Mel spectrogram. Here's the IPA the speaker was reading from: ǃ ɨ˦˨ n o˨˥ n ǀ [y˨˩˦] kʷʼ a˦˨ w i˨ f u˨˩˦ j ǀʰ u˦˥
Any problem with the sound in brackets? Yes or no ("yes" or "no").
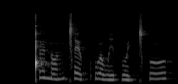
yes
